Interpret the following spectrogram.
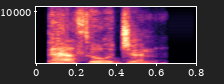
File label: "pathogen", Indian; Dictionary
